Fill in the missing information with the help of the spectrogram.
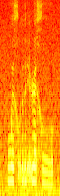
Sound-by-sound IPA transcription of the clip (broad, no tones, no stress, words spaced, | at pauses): wɘxo̰rḛɭɛ xo̤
